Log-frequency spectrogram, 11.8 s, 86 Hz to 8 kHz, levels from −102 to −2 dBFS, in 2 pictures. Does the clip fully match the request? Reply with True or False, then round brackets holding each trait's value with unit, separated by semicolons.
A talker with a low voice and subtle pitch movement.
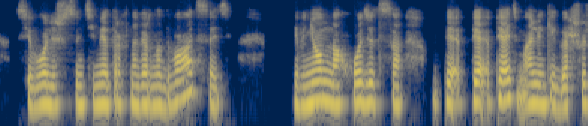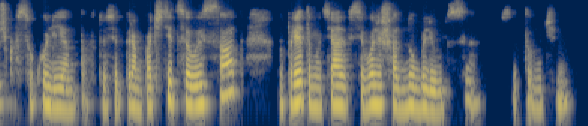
False (190 Hz; 1.9 semitones)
